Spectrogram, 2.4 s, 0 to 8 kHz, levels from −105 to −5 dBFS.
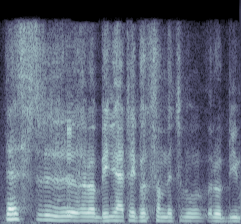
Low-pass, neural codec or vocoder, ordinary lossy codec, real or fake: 7.2 kHz; codec, 16 kHz in and 24 kHz out, 0.6 kbps, FocalCodec, streaming, 4096 codes; MP3, 64 kbps; fake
